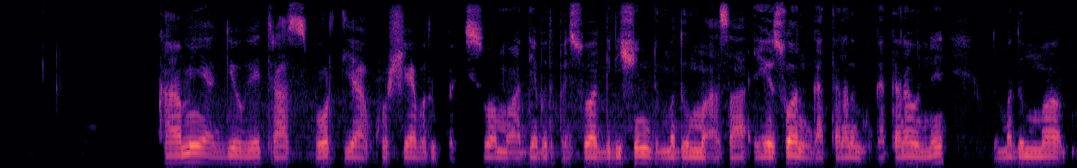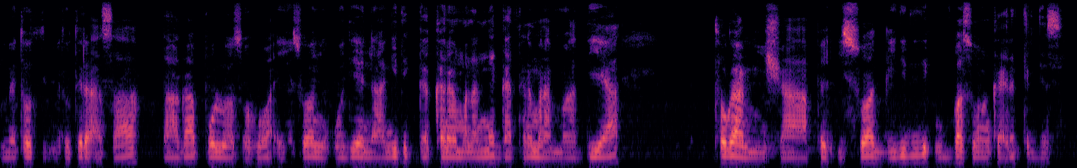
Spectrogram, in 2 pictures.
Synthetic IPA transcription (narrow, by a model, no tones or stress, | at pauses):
kʰaːmɛjaːɡːɪjoːɡe̞ːt̪ɪɾaːnspoːɾt̪ːɪjaːkʰɔʃːɪjaːbɐt̪ʊpːɛɪsːʊwaːmaːd̪ːɪjaːbɔt̪ʊ̥pːɛɪsːʊwaːɡɪd̪ɪʃɪnd̪ʊmːɐd̪ʊmːɐ̰ʔɐ̰saːʔeːsʊwaːnɡɐt̪ːɐɡɐt̪ːɐnɐwnːɛ | d̪ʊmːɐd̪ʊmːɐt̪ɔtmɛt̪ɔt̪ːɪɾɐ̰ʔɐ̰saː | d̪aːɡaːpolʊwaːsɔhʊwa̰ːʔeːsʊwanɔd̪ɪjɐnaːɡɪd̪ɪɡɐkːɐnamɐlɐnːɛɡɐt̪ːɐnɐmɐlɐmaːd̪ːɪjaː | t̪ʰɔɡaːmiːʃaːpːɛʔɪsːʊwaːɡid̪ɪd̪ɪd̪ɪʔʊbːasʊwɐŋkːɐɛ̰ɾɛt̪ːɪd̪ɪd̪es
